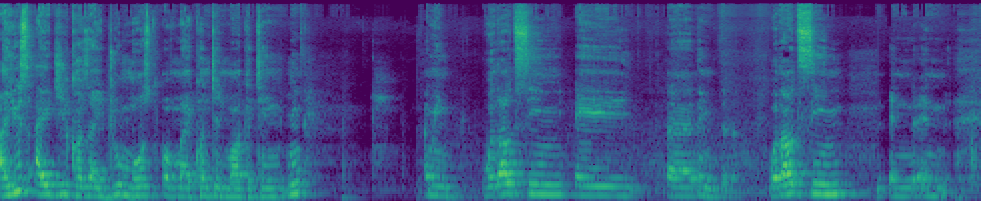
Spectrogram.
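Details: Adult man who has stuttered all his life, in therapy for about a year and a half, doing breathing exercises and attending a support group, so the stutter may be partly masked; stuttering.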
